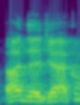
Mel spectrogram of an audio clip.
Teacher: وفيه من يفكون الإدغام أي يقرأ بالإظهار قد جاءكم فيقلقلون الحرف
